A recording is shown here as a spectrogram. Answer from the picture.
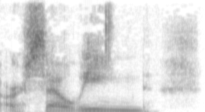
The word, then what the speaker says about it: Samhain: You were spot on with Samhain. Depends which Gaelic kingdom you're speaking in.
